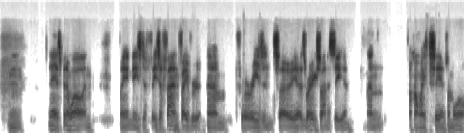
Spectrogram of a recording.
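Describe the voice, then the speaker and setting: With a southern English accent, a man talks at a fairly quick pace, his loudness very even, broken by long, frequent pauses. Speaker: podcast co-host. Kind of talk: casual chat.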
